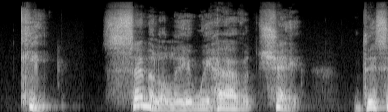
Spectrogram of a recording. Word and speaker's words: chi: you could hear Italian speakers saying another word key instead of chi and this is also a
